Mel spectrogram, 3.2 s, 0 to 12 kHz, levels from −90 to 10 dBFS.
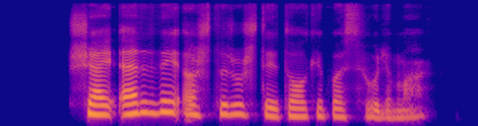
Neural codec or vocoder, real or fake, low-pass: codec, 24 kHz, 1.2 kbps, DualCodec; fake; 10.8 kHz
